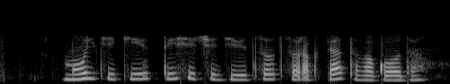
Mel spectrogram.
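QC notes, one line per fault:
Throughout: Bluetooth CVSD headset codec. The speech is confined to roughly 250 Hz to 3.7 kHz, with granular hiss beneath it and scratchy s sounds, plainly audible. One-bit delta coding, which fits 64 kbps, has an adaptive step that cannot keep up with loud high-frequency energy.
1.8 s and 4.08–4.10 s: Bluetooth headset packet repeated. Each gap is 7.5 ms, which fits two lost 3.75 ms headset packets. The chip decoded the previous packet's bits again, so each gap is a brief stretch of audio repeated every 3.75 ms.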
